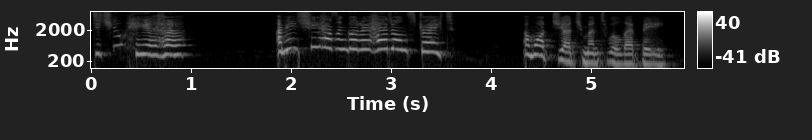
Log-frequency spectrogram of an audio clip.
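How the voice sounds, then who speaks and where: A woman's voice: extremely high pitch, huge pitch swings, moderate pace, fairly bright tone, heavily acted. An actress playing a fierce, vengeful woman in a video game drama, menacing, mocking and impatient. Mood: vengeful anger. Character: fierce, vengeful young woman, threatening and sarcastic.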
